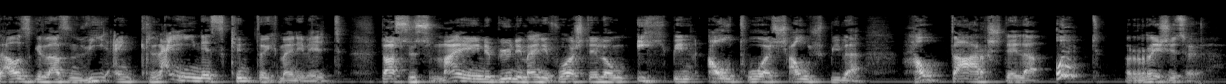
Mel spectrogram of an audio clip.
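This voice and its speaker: A man speaks at a medium pitch and a very slow pace. His tone is playful and his intonation lively. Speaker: poet. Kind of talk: poetry reading. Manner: playful, humorous. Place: home room. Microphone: webcam.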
